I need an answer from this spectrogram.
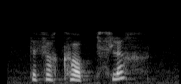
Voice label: "verkapsler", Bas Rhin; vin; capsuleuse

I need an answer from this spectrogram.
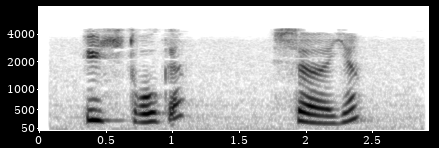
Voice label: "usdrucke", Bas Rhin; vin; exprimer

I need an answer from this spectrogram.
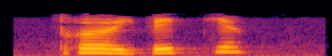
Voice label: "trajbetje", Bas Rhin; hotte; vin

